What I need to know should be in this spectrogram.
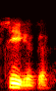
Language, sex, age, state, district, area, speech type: Urdu, male, 30-45, Delhi, South Delhi, urban, conversation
